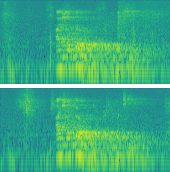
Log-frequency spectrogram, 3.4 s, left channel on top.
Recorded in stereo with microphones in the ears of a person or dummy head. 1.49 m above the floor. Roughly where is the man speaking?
Centre.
